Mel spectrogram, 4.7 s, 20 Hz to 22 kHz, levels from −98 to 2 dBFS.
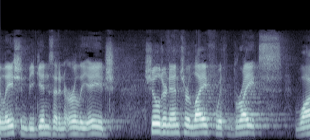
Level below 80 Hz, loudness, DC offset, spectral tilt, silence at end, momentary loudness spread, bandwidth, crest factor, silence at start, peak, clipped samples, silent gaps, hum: -82 dBFS; -16 LUFS; under 0.1%; -4 dB/octave; 0 s; 14 LU; 9.8 kHz; 16 dB; 0 s; 0 dBFS; under 0.1%; none; none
